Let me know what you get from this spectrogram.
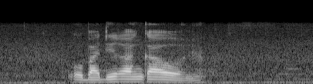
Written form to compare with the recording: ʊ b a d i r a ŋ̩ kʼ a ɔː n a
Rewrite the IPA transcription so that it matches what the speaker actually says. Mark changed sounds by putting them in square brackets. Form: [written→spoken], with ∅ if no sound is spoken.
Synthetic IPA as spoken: ʊ b a d i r a ŋ̩ kʼ a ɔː n a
